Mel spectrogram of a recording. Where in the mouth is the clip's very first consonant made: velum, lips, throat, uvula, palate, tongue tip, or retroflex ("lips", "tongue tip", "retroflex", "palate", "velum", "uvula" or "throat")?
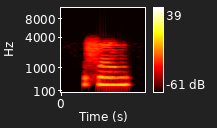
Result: lips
